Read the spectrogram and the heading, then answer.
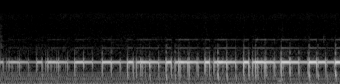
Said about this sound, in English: Real Morse code or not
